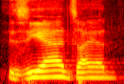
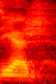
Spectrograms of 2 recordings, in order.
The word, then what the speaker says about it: Ziad: Is it Zayad? Both wrong, but it's okay. Well, tell me how I say it correctly. Yeah, it's Ziad.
